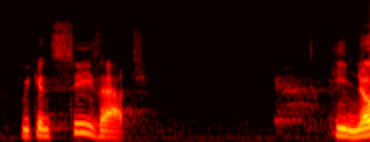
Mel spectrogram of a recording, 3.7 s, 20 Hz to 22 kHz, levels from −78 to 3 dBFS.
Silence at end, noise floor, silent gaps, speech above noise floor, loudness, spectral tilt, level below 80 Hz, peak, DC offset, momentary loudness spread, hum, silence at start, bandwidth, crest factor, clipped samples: 0 s; -71 dBFS; none; 43 dB; -31 LUFS; -6 dB/octave; -76 dBFS; -8 dBFS; under 0.1%; 20 LU; none; 0.2 s; 13 kHz; 24 dB; under 0.1%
